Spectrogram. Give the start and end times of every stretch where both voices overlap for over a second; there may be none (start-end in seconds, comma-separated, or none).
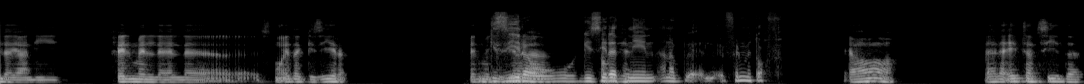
4.8-6.4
